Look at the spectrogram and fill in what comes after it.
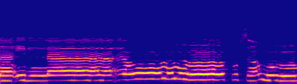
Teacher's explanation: اخفا ہوگا، نون کی آواز کو ناک میں چھپا کر پڑھا جائے گا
